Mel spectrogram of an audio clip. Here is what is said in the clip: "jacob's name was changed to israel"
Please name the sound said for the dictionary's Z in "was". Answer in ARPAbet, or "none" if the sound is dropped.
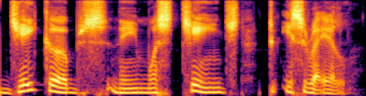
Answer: S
